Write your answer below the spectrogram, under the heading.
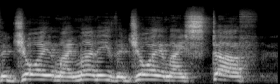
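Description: The speaker is a man with a high-pitched voice. His intonation stays fairly even. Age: 80s+. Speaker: pastor. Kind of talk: sermon. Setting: video recording. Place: office. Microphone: phone near.

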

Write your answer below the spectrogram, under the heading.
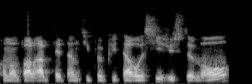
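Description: Against a quiet background, a man's voice comes through dry with no echo. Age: 30s. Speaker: wealth management consultant; interview guest. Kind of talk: live interview. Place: home room. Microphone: video call.

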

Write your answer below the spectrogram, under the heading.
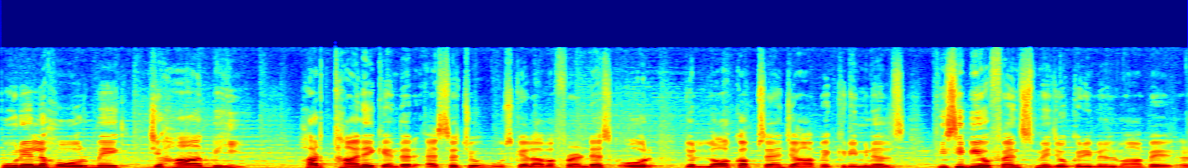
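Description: Fairly slow speech over faint background music. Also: man, high pitch for a man, ordinary pitch variation. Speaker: TV reporter. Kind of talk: walkthrough report. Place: office. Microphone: handheld.

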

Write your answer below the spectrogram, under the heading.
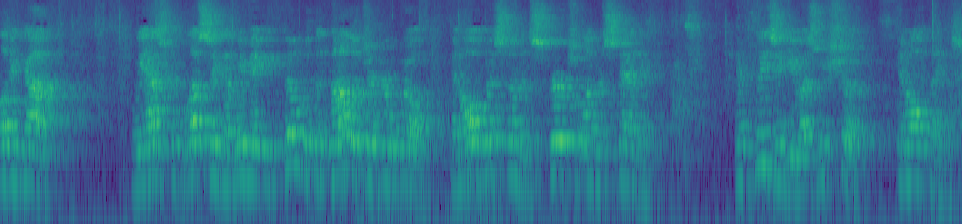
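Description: The speech moves at a fairly slow pace. Strong room echo and light background noise are present. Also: man. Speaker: pastor. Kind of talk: sermon. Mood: reverent and calm. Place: church.

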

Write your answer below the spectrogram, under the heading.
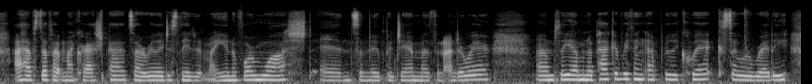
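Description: Over light background noise, a woman races along at a very fast pace in a monotone, flat intonation. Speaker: flight attendant vlogger. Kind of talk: casual vlog chat. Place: home room. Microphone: phone near.

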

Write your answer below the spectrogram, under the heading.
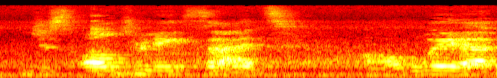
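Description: A woman speaks with audible room echo around her. Background noise is noticeable. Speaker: fitness instructor. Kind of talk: tutorial. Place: garage. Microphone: camera far.

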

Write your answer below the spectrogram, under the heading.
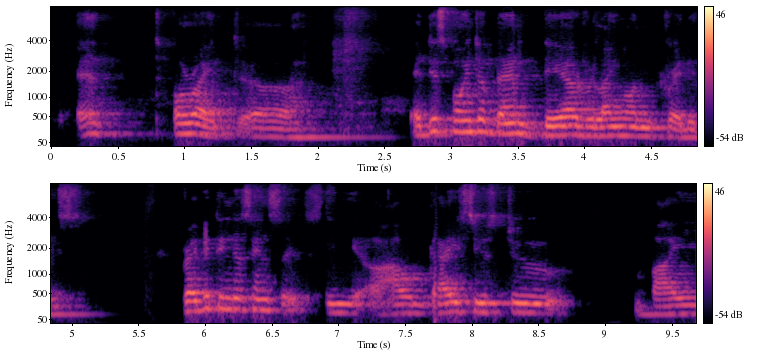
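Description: Audible room echo surrounds a man speaking at a fairly slow pace in a dark, mellow tone with ordinary pitch variation. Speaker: remote guest. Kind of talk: interview answer. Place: home room. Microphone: video call.

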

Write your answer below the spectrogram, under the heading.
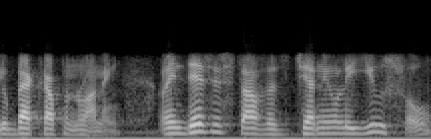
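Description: The man's pace is fairly quick. Pitch variation in his speech is ordinary. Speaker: conference presenter. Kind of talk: lecture. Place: hall.

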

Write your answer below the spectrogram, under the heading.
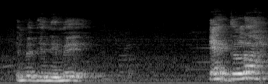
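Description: Amid light background noise and audible room echo, a man talks in an animated tone. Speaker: preacher. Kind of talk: sermon. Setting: church. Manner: animated, exhortative, call-and-response with congregation. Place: church. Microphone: camera far.

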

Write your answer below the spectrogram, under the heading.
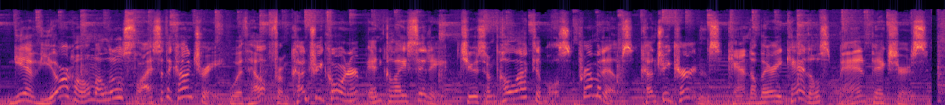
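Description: Over clear background music, a man talks at a fairly quick pace with hardly any pauses. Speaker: radio announcer and voice-over artist. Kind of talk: local radio commercial read. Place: studio. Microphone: studio mic.

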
